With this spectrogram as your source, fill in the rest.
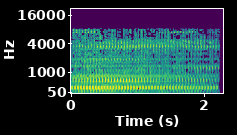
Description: Weird power

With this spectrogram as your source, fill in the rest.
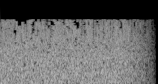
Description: Outdoor lawn machine sfxr

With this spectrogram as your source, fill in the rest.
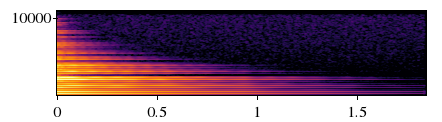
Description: C elec guitar; turtlestitch

